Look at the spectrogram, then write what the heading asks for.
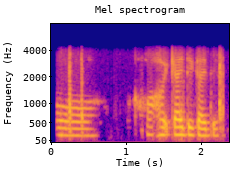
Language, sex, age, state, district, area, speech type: Manipuri, female, 30-45, Manipur, Tengnoupal, rural, conversation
